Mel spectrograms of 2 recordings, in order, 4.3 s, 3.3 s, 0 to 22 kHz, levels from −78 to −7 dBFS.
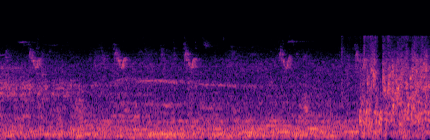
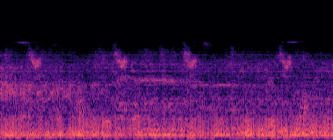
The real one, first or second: first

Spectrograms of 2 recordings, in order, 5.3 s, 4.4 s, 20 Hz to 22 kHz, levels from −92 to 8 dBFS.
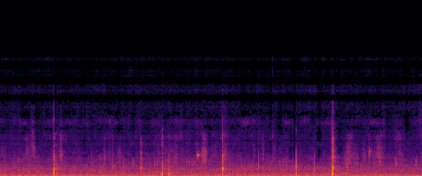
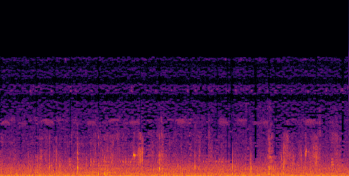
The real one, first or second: second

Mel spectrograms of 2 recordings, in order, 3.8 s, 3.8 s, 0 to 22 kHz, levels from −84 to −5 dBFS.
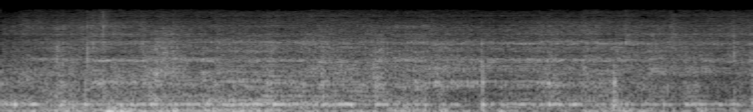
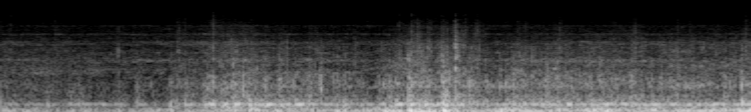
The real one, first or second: second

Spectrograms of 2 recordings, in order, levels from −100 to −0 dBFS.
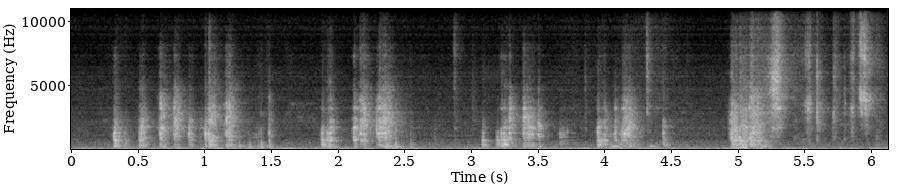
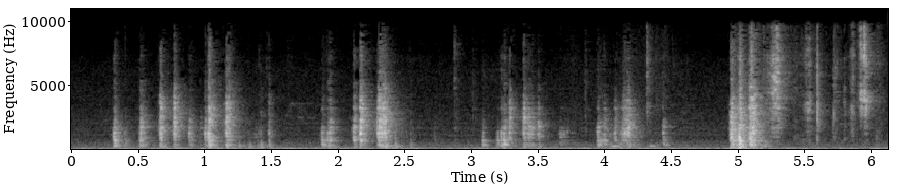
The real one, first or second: second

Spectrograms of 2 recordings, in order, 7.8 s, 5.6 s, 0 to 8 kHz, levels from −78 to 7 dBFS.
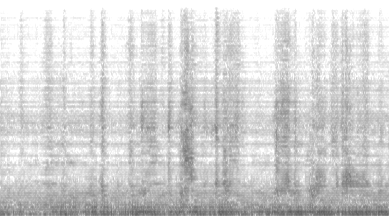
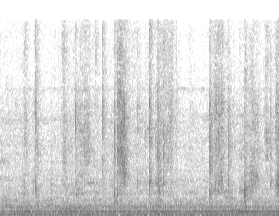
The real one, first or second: second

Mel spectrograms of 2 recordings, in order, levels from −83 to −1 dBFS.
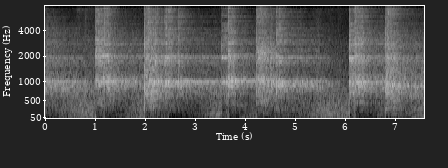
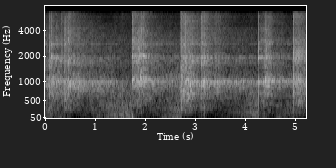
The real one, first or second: first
